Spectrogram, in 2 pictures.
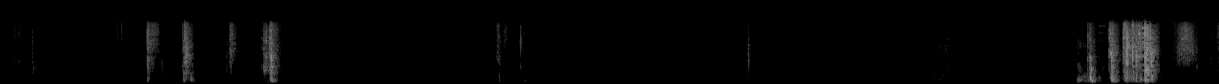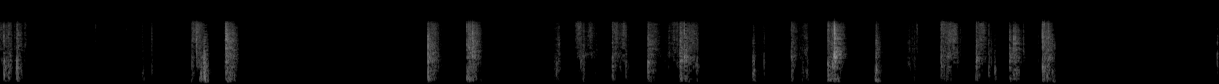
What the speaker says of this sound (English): I'm going to pull a card from the Animal Oracle deck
